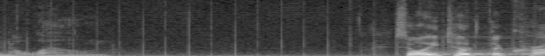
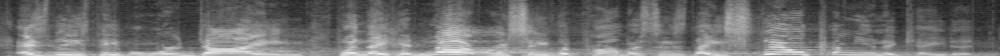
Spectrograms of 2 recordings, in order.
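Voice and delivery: building from strong to a ringing, much higher, much louder cry; preaching at full force; 9 semitones higher, 12 dB louder than usual. Acted. Preacher to congregation about dying patriarchs, building to a much louder, higher shout. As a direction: climb each line until the whole church rings.

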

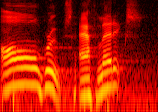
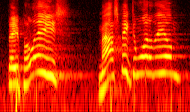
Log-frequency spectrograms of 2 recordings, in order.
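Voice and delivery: high, loud phone voice; loud telemarketer; 12 semitones higher, 10 dB louder than usual. Acted. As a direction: quiz a child loudly down the line. Telemarketer calling a whispering child.

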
